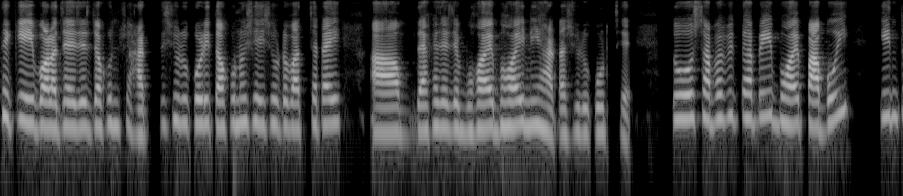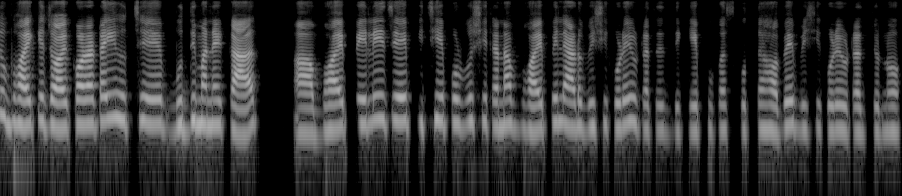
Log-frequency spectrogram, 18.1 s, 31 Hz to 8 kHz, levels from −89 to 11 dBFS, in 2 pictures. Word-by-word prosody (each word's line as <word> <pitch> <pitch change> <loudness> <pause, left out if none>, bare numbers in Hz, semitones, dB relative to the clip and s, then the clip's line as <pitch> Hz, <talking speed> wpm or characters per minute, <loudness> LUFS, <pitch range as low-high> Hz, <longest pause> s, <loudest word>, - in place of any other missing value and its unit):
থেকেই 265 -3 +4
বলা 215 -1 +8
যায় 220 -1 +3
যে 220 - +2
যখন 235 +2 -1
স - - -23
হাঁটতে 180 +4 -1
শুরু 250 -2 -5
করি 240 0 +3
তখনও 240 +2 0
সেই 240 -2 -2
ছোট 230 -1 -5
বাচ্চাটাই 235 +3 0 0.4
আ - - +8 0.4
দেখা 200 +2 +1
যায় 215 - -2
যে - - -1
ভয়, 210 +1 +5
ভয় 225 +1 +5
নিয়ে 230 -1 -2
হাঁটা 180 0 0
শুরু 185 -1 -7
করছে। 190 -1 -8 0.5
তো 270 - -3 0.2
স্বাভাবিকভাবেই 280 +2 0
ভয় 235 0 +6
পাবই। 235 +7 +7 0.4
কিন্তু 295 +1 -4
ভয়কে 230 +2 +2
জয় 215 0 +5
করাটাই 240 +3 +3
হচ্ছে 260 0 -8 0.3
বুদ্ধিমানের 235 0 -1
কাজ। 185 +4 +6 0.5
আ - - +2 0.2
ভয় 205 +1 +2
পেলে 245 +2 -2
যে 255 - +1 0.2
পিছিয়ে 255 +2 -6
পড়বো 245 0 -6
সেটা 240 -3 -6
না। - - +1 0.2
ভয় 200 0 +1
পেলে 250 -1 -5
আরো 220 0 -4
বেশি 220 +2 -10
করে 220 +2 -4
ওটাতে 205 -2 -11
দিকে 195 +1 -12
ফোকাস 205 +1 -13
করতে 205 +1 -14
হবে। 200 +3 -3
বেশি 205 +1 -15
করে 200 0 -5
ওটার 195 0 -6
জন্য 195 0 -12
230 Hz, 185 wpm, -25 LUFS, 205-245 Hz, 0.5 s, বলা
